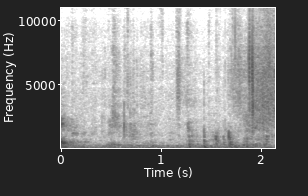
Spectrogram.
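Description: Quiet classroom room tone with a few faint taps, then a brief rustle of clothing and handling near the end as the instructor moves up close to the microphone.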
